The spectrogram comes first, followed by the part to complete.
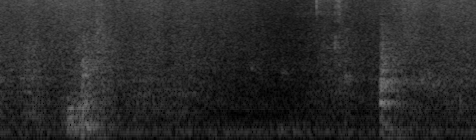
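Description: Two brief handling noises, about a second and a half apart, as a person settles into a seat close to the camera, over a low steady room hum.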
